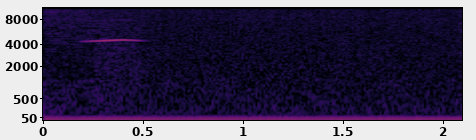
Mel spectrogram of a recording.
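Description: Near silence after the song has ended.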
